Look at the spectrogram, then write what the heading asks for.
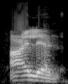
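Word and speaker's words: island: एस कब कहां कैसे साइलेंट रहता है एस आइलैंड आइलैंड मींस होता है टापू यहां पर आप देख रहे हो आई के बाद जब एस आया एस साइलेंट है आई आई मींस बहुत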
